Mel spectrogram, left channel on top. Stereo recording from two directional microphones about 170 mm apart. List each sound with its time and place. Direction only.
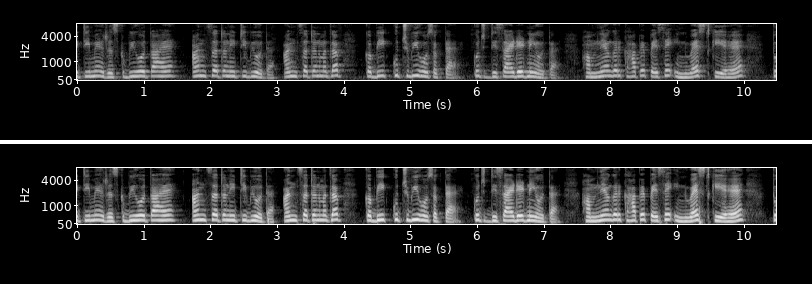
0.0 s a woman's voice: 25° right (ahead or behind)
4.8 s a woman's voice: 25° right (ahead or behind); by 10.0 s 40° right (ahead or behind)
10.4 s a woman's voice: 30° right (ahead or behind)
